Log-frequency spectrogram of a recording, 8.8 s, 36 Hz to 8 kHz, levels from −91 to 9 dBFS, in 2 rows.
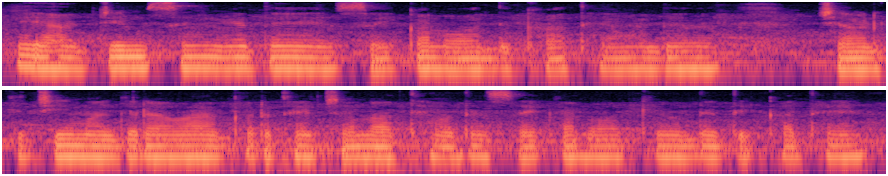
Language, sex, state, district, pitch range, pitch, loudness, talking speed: Hindi, male, Chhattisgarh, Bilaspur, 110-115 Hz, 110 Hz, -18 LUFS, 165 wpm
